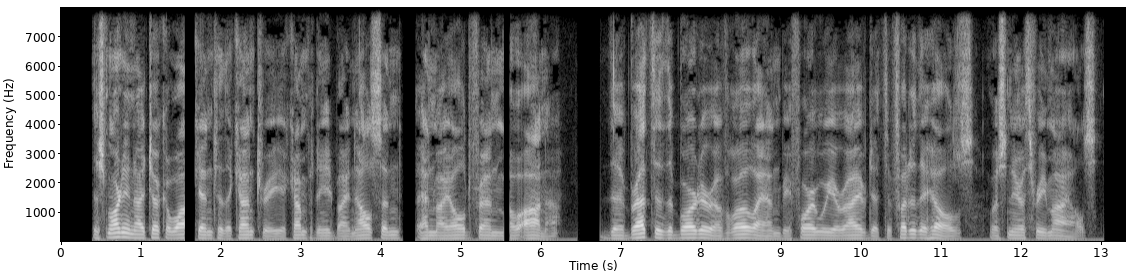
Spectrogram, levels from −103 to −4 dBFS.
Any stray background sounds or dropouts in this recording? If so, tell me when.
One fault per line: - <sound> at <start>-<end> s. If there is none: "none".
- dropout at 1.5-1.7 s
- dropout at 5.5-5.6 s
